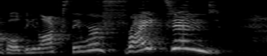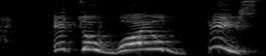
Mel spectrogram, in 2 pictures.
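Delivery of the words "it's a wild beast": slow, loud bear growl; growling Papa Bear. A narrator's reading. Papa Bear seeing Goldilocks in bed, slow loud growl. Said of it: "Papa Bear growled".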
